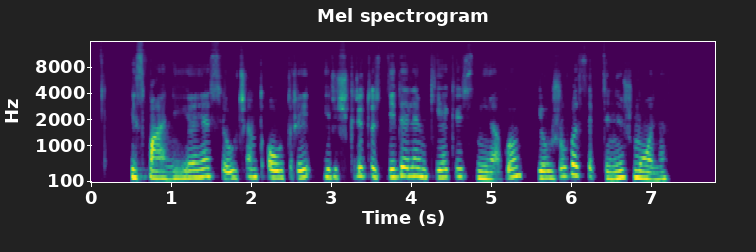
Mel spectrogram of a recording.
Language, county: Lithuanian, Šiauliai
